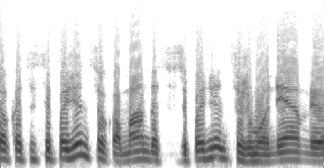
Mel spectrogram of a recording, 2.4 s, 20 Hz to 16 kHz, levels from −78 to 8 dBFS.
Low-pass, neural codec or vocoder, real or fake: 14.4 kHz; none; real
